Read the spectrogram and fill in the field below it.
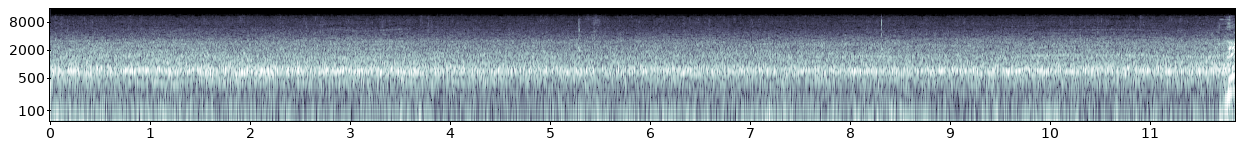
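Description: A football stadium crowd roars steadily through a Gators third-down play, the dense, sustained wall of cheering staying loud and unbroken for the whole stretch.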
